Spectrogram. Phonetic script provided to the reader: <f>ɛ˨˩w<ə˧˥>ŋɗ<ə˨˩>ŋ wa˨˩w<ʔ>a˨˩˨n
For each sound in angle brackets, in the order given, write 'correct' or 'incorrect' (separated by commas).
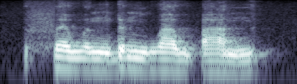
correct, incorrect, correct, correct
